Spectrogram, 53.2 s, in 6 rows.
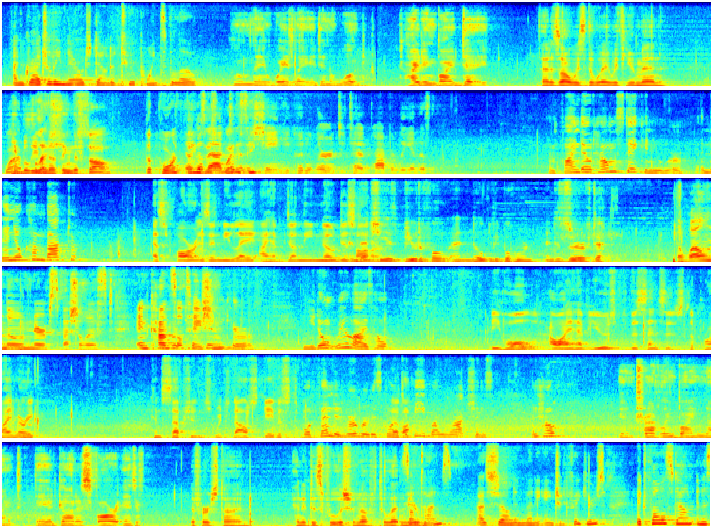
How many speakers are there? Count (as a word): nine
